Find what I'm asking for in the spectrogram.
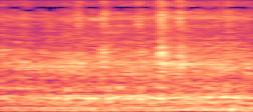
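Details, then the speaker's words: Piaggio Zip scooter before service: busy, rattly idle with rough mechanical chatter and heavy noise inside the CVT housing; noisy CVT at idle. "Nah ini kendalanya nih ada suara berat akan didalam blog type c-nya ini"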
